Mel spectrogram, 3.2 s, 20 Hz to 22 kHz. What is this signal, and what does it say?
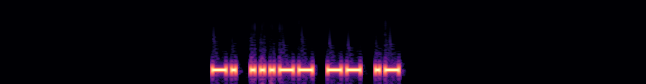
Morse code, heard as a keyed tone, about 46 wpm, 700 Hz. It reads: N3MA
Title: USA Call Signs - 4 Characters - Repeated 3x - 50wpm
